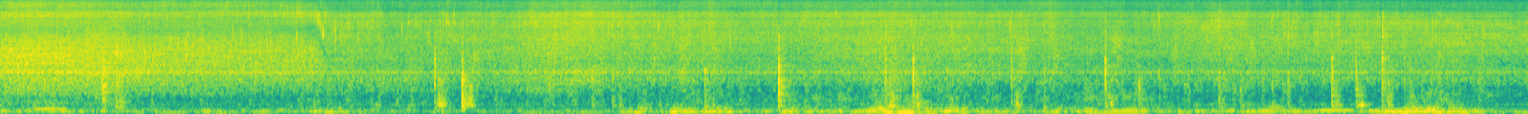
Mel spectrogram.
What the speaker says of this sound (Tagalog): Ang aking sitaw at saka okra lagay na natin.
